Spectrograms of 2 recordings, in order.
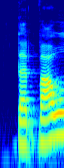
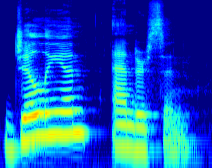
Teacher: That vowel before the N at the end is again a schwa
